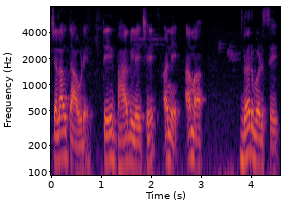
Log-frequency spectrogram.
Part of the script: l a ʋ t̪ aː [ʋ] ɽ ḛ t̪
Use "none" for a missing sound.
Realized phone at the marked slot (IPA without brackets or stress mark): ʋ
